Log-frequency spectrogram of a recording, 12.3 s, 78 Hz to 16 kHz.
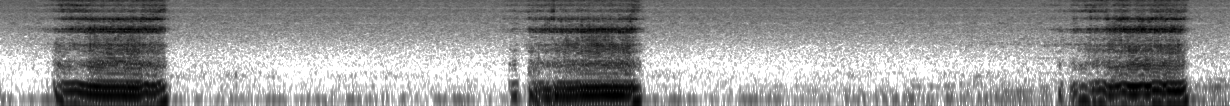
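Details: Snoring: three deep, rumbling snores about five seconds apart (about 13 a minute) with quiet breathing between, ordinary snoring.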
